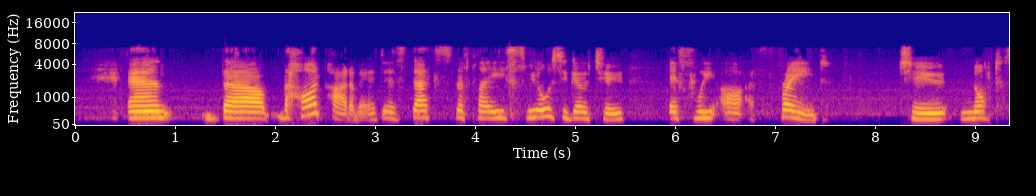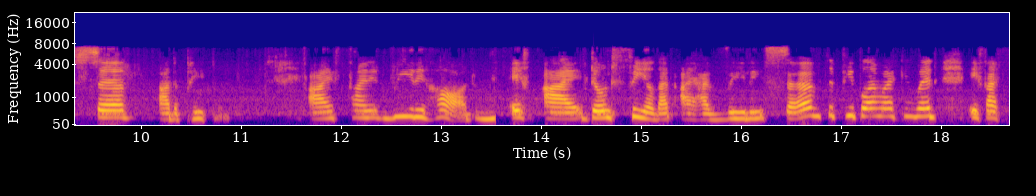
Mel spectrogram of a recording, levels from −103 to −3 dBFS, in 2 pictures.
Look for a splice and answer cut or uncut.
cut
